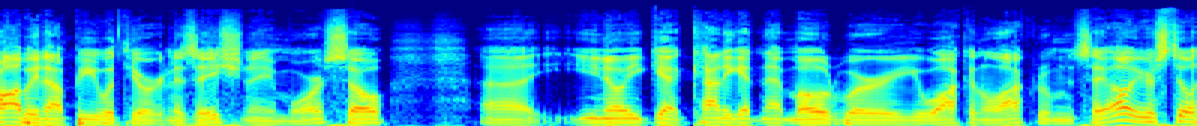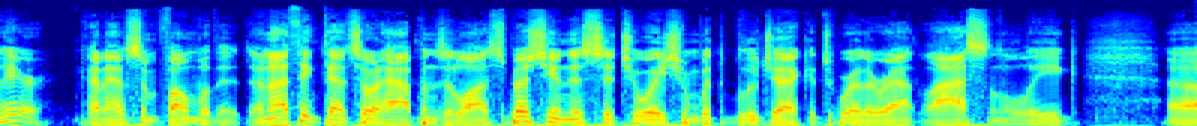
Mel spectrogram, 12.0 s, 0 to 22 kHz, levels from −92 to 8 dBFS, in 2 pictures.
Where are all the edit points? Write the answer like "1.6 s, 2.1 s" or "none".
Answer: none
